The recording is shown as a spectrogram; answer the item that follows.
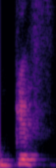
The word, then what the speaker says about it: GIF: the pronunciation that's right the person who who originated the word pronounces it gif is that correct is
